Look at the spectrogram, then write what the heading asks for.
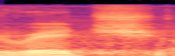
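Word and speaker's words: Reich: rich rei CH r apologize for my own mispronunciation I'm the president and chief operating officer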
